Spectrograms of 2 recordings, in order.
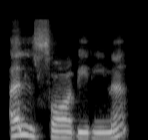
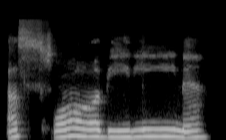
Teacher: When lam sakin of lam or lam ta'arif of the word al is followed by a Shamsi letter, then the lam will merge with the Sad and you will not hear the sound of the lam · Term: idgham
